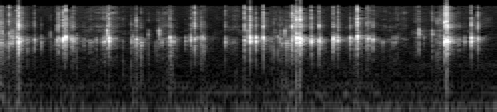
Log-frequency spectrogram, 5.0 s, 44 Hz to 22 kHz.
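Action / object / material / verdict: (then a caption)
shake / segmented plastic slug fidget toy / plastic / none. A rainbow, segmented, hollow plastic articulated slug fidget toy is moved and flexed by hand over the microphone. It makes rapid, irregular bursts of dry ratcheting clicks from its segments, bright and centered around 2 kHz with no low end. Each click dies away almost instantly.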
